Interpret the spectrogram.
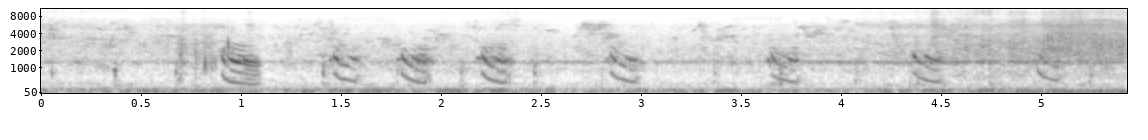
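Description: Bird calls: short notes that slide steeply downward, repeated about twice a second, over a steady high-pitched tone.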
